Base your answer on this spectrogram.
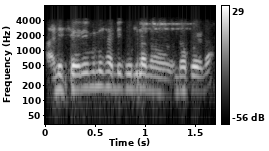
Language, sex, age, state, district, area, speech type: Marathi, male, 18-30, Maharashtra, Thane, urban, conversation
